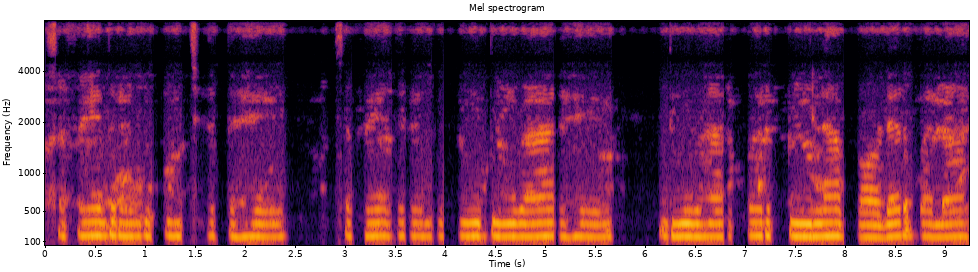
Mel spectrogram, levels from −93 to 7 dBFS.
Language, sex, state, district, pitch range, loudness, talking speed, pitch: Hindi, female, Maharashtra, Mumbai Suburban, 165-175 Hz, -16 LUFS, 95 wpm, 170 Hz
